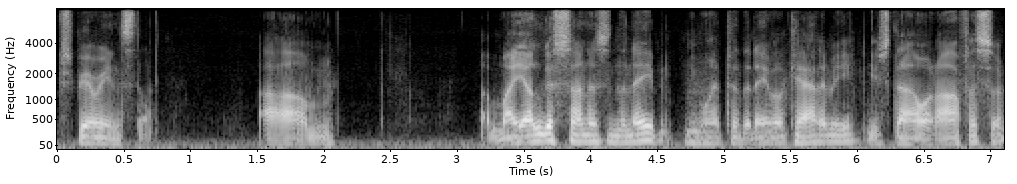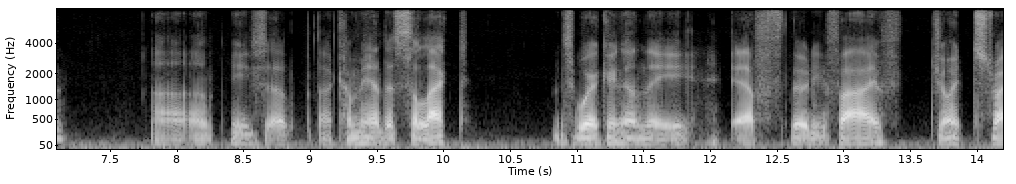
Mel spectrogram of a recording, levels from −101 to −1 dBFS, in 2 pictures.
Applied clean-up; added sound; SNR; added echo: neural diffusion model UNIVERSE++.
